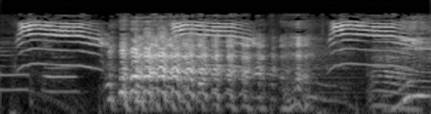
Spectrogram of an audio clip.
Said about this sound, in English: Oh, well, that was an angry cheetah. That was an angry cat. Oh, my God. That was an angry cat.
